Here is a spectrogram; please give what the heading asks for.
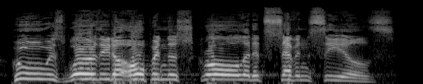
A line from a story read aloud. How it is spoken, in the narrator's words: a voice thunders out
